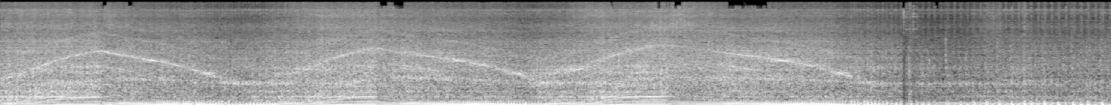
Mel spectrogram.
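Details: Automatic scooter after DIY routine service and reassembly, checking the installation: three clean rev-ups that drop smoothly back to a steady idle, with no rattles or misfires; running fine.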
